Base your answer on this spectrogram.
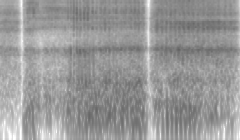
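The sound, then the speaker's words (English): A voice imitates weird, heavy breathing, mimicking a male who hides quietly in a tent over his bed: loud, raspy, continuous breaths that run on steadily with two brief breaks. “it's a weird, heavy breathing”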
